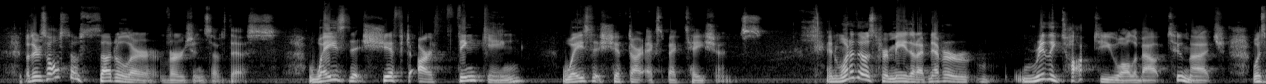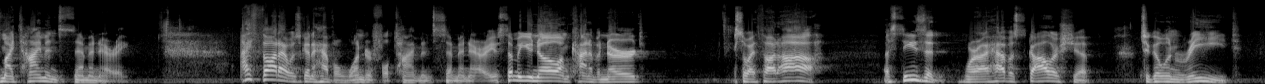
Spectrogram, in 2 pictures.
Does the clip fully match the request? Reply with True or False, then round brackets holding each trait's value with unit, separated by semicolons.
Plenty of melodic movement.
True (7.0 semitones)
